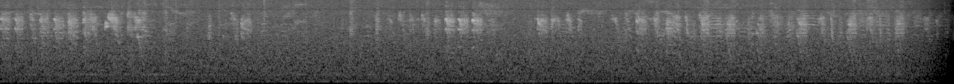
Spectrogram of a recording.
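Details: Zebra finches in a kept colony at feeding time with softfood, chirping in rapid uneven clusters of high, brief notes over continuous low hiss, with occasional fluttering.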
